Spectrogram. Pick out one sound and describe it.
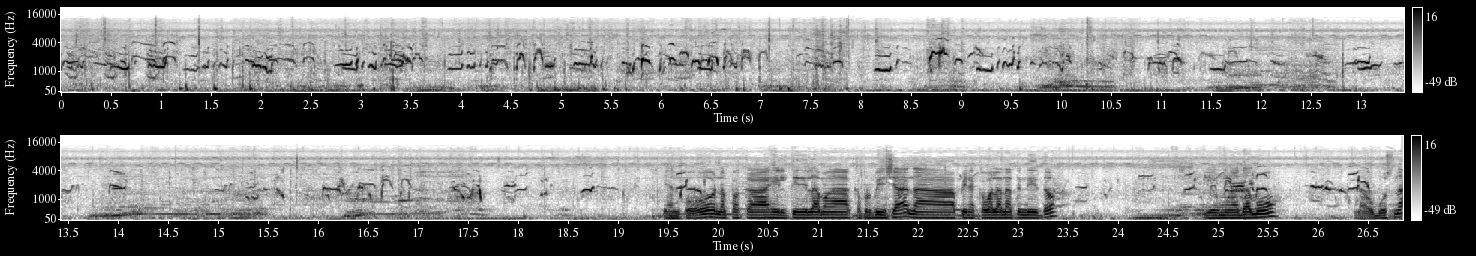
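Turkeys chirp and peep steadily close by.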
